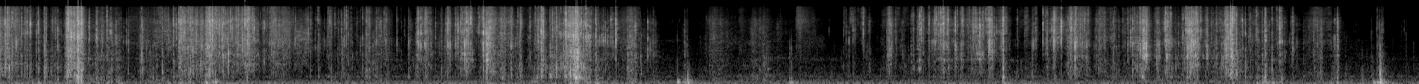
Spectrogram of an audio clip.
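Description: Foil trading-card pack wrapper being torn open and crinkled by hand: a dense run of crackling rustles, with a quieter lull about halfway through.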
